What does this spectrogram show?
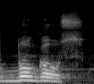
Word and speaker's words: beau gosse: Si lo pronunciamos algo como beau gosse.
